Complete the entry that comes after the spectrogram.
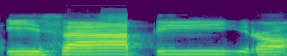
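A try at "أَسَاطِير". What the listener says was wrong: Bukan isa tapi asa. Asatiro.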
